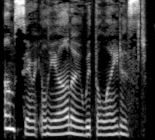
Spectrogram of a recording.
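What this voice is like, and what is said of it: Impression of the station newsreader. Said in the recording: “I want to do an impression of you for a second because you're new here. Yeah, just a little impression.”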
